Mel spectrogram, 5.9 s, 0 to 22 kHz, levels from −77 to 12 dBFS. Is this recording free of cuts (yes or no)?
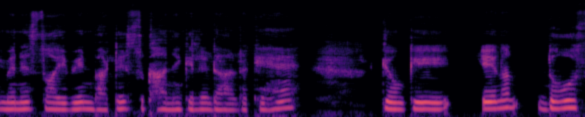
yes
